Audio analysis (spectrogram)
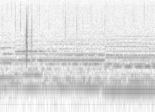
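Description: Steady, soft rain falls in the video game Fire Emblem: Three Houses. The faint, even patter runs through the whole moment beneath sustained, droning musical tones.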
